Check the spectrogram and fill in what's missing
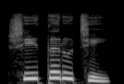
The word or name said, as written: ಶೀತರುಚಿ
